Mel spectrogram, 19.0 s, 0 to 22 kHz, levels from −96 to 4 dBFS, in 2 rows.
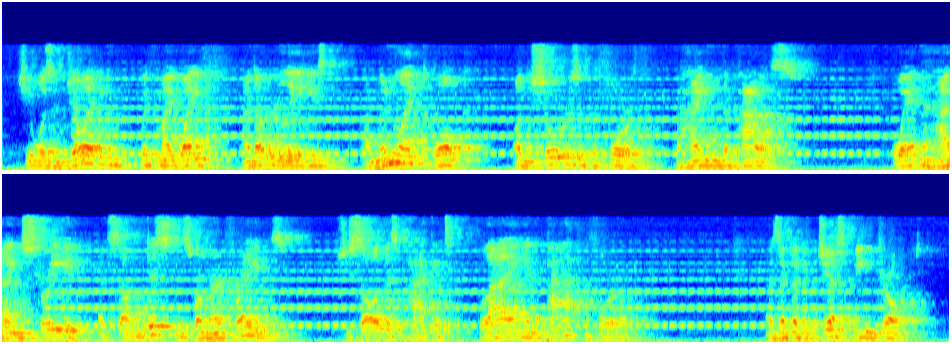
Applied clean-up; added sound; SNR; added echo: none; Bowed string instrument; 15 dB; reverberation time 0.9 s.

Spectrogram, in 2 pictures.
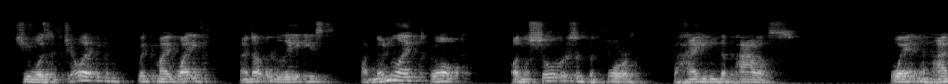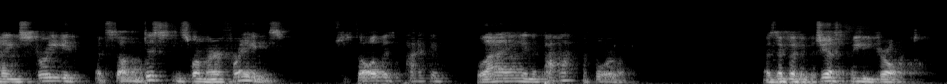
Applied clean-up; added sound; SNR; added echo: neural mask model DeepFilterNet 3.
